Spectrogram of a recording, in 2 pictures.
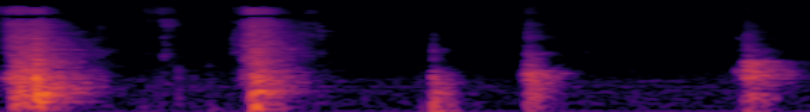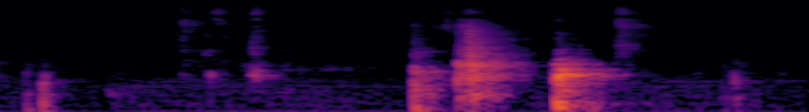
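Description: Cardboard shipping box being cut open and handled: a run of short scraping and rustling sounds as the tape is slit and the boxed HomePod mini is slid out of the cardboard, the loudest at the very start and again near the end.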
